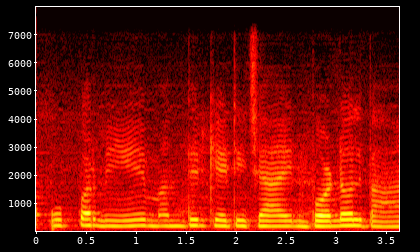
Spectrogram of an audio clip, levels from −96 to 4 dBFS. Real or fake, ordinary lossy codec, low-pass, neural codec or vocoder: fake; none; 7.2 kHz; codec, 16 kHz, 0.9 kbps, LongCat-Audio-Codec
